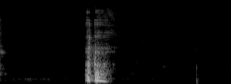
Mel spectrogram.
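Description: A man clears his throat once, about a second in. A soft single click follows near the end.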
